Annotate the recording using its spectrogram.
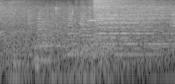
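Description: A short chime of rising tones plays.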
